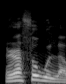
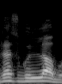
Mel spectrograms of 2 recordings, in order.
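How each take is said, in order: First: An extra o vowel follows the first syllable. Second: No vowel follows the first syllable. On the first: This is what it is called in Bengal. "आप बंगाल में खाओगे तो उसको रसोगुल्ला बोलते हैं" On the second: This is what it is called in Bihar. "Bihar में आप जाएंगे तो वहां पे रसगुल्ला बोला जाता है"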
